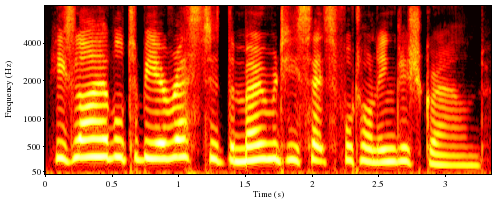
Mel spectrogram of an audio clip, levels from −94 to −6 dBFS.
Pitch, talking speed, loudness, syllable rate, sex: 250 Hz, 235 wpm, -15 LUFS, 5.5 syllables/s, female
